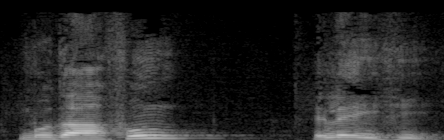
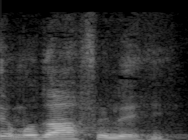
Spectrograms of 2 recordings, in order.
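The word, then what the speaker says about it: مضاف إليه: Mudafun ilayhi. But we say mudaf ilayhi.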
